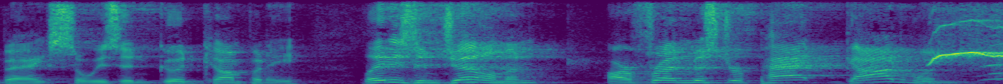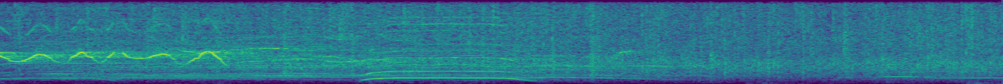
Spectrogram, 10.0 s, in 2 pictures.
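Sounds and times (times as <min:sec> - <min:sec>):
speech: 0:00.0 - 0:05.2
high whistles: 0:04.6 - 0:07.2
whoops: 0:04.9 - 0:08.7, 0:09.3 - 0:10.0
audience applause: 0:05.2 - 0:10.0.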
